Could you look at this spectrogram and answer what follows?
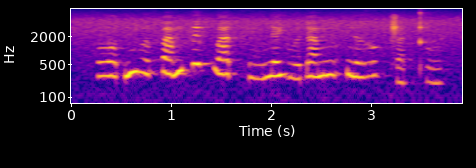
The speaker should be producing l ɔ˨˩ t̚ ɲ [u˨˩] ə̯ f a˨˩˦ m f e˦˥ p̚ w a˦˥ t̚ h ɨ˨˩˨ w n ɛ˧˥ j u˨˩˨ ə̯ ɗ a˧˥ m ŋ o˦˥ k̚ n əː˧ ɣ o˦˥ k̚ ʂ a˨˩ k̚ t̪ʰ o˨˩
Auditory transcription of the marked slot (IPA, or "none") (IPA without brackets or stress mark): u˨˩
